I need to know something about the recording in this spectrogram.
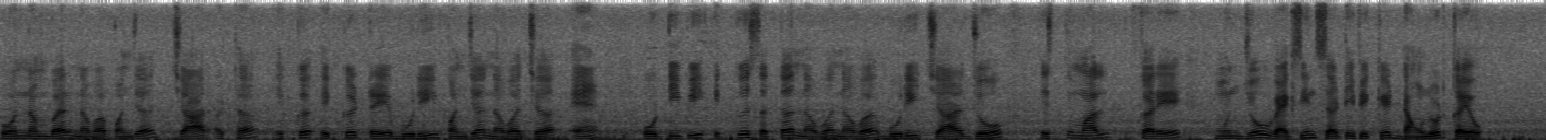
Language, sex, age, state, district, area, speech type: Sindhi, male, 18-30, Maharashtra, Thane, urban, read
